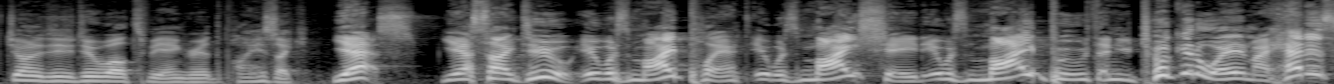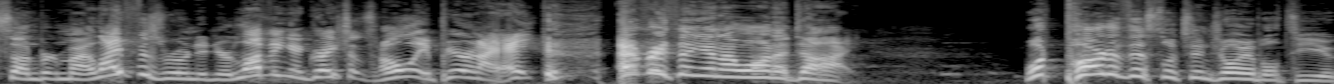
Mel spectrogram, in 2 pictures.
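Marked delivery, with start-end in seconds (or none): 0.0-1.3 rattled-off question as God; rapid recap. Acted. Recaps God's question before Jonah's outburst. 1.6-13.3 high, loud, hammed-up tantrum; freaking-out Jonah. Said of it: "he just starts freaking out here".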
